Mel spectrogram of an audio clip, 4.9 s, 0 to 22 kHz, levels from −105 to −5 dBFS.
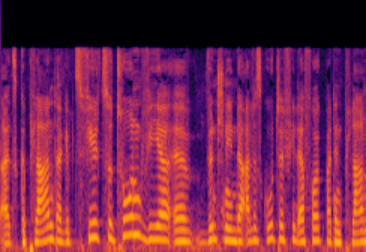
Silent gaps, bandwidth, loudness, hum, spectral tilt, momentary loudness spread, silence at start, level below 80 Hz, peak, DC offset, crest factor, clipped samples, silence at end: none; 10 kHz; -27 LUFS; none; -5 dB/octave; 5 LU; 0 s; -44 dBFS; -10 dBFS; under 0.1%; 16 dB; under 0.1%; 0 s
